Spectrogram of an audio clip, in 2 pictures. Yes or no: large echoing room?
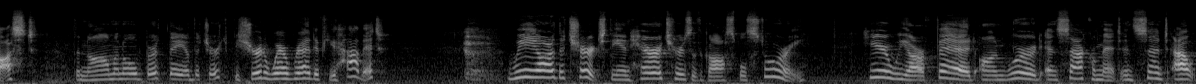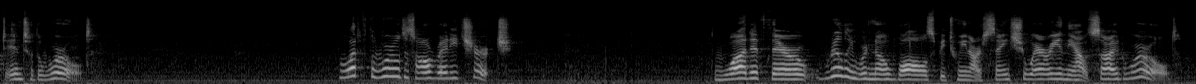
yes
